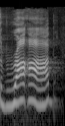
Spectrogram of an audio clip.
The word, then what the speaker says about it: ra'ab: In the Old Testament of the Bible, famine was a Greek word, I'm going to pronounce it for you, it's ra'ab, meaning hunger.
